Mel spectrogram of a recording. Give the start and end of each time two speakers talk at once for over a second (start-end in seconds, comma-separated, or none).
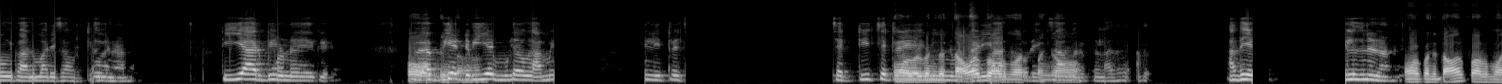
9.0-10.6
